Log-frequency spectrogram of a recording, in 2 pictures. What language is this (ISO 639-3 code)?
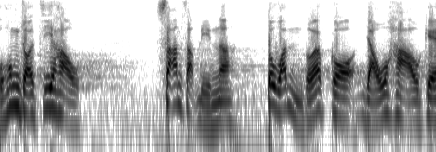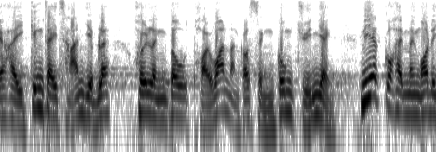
yue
